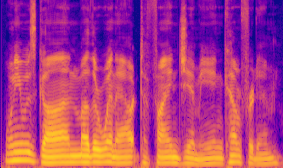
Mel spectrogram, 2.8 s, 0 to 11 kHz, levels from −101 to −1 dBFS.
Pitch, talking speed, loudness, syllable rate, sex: 115 Hz, 275 wpm, -15 LUFS, 5.9 syllables/s, male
